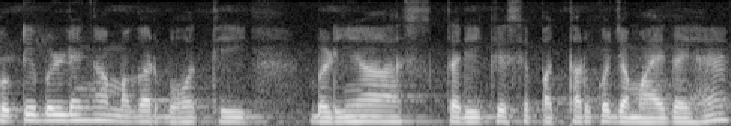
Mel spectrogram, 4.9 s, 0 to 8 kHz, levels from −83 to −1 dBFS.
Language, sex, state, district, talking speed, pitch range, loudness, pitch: Hindi, male, Bihar, Samastipur, 170 wpm, 115-130 Hz, -15 LUFS, 120 Hz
